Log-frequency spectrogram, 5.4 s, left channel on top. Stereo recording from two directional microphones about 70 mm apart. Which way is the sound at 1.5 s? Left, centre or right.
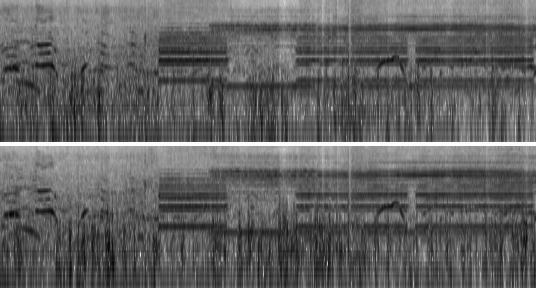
Left.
